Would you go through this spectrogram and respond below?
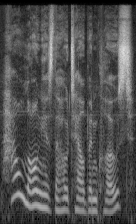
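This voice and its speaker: A woman's voice: on the low side, very animated, unhurried, a little mellow, slight background noise. An actress playing a stubborn, inquisitive young woman in naturalistic game dialogue, suspicious and uneasy, probing earnestly with some hesitation.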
